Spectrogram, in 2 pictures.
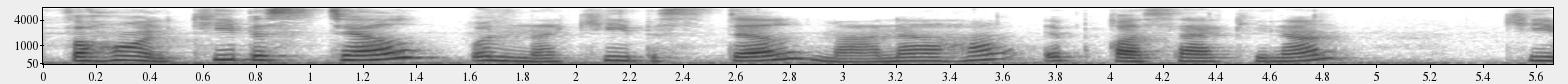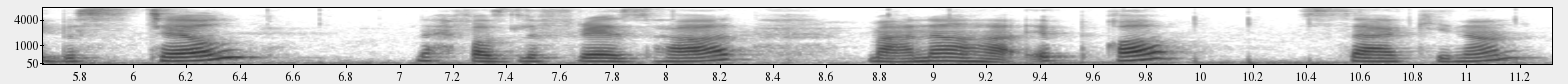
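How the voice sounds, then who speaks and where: Lady english teacher, slow careful reading then explaining, mellow low voice. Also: lively intonation. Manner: reads English slowly, explains in Arabic. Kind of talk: bilingual reading lesson.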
